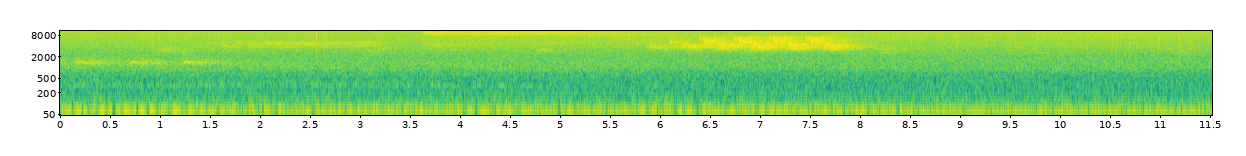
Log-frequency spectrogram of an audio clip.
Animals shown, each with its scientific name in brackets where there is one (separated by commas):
Ovenbird (Seiurus aurocapilla), Red-eyed Vireo (Vireo olivaceus), Pine Warbler (Setophaga pinus), Red Squirrel (Tamiasciurus hudsonicus), American Crow (Corvus brachyrhynchos)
